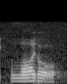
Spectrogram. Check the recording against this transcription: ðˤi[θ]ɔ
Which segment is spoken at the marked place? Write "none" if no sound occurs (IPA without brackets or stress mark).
ɾ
